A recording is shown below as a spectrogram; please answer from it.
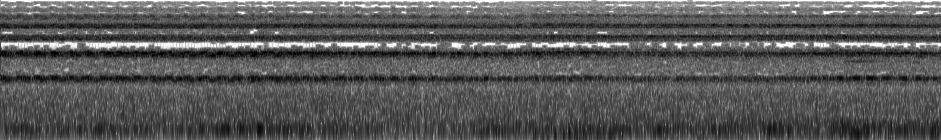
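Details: Summer higurashi cicadas in Nishigo village, Fukushima, Japan, sing as a dense, unbroken, high-pitched ringing drone of steady layered tones, with faint wind rumble underneath.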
